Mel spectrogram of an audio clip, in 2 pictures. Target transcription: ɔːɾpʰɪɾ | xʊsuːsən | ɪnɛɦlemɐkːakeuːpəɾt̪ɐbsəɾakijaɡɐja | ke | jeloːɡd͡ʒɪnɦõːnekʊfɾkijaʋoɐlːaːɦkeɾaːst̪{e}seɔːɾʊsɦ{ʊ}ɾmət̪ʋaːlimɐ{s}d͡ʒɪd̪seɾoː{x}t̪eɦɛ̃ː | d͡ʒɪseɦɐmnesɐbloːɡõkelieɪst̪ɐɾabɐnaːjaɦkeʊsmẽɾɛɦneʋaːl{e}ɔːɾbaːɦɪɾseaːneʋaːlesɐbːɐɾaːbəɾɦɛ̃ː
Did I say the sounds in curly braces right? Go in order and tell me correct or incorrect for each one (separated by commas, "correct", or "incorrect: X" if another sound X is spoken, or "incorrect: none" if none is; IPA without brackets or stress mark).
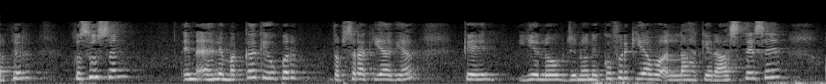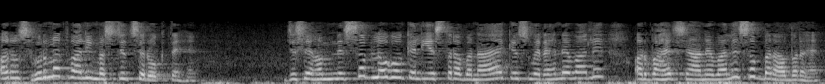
correct, correct, correct, incorrect: k, correct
